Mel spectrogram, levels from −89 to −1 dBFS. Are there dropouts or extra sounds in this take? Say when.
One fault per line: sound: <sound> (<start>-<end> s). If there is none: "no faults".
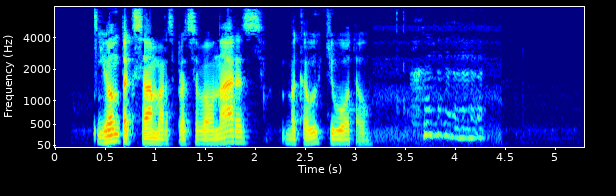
sound: laugh (3.4-4.3 s)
